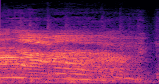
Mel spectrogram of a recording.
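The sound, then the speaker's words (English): A man's voice lets out a loud, sustained anguished scream, strained, sagging slightly in pitch before tapering off at the end, as massive green flames erupt and swirl around him. “The moment his bolts hit you, you take a deep breath and you point your finger at him, and massive green flames like erupt around him and swirl. You hear him screaming, "Go!”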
